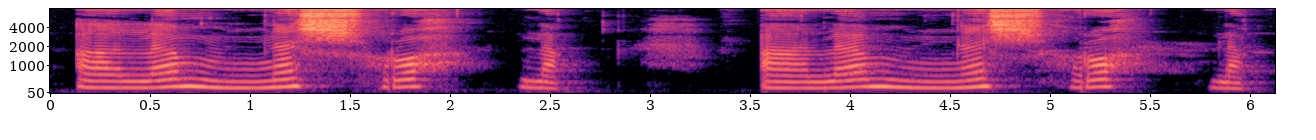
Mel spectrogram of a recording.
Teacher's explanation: mim mati bertemu dengan huruf na dibaca dengan jelas, izhar syafawi.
